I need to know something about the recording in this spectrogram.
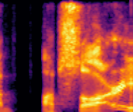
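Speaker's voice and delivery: hollow, insincere tone with nothing behind it. Retelling a movie scene where Juliette Lewis apologizes: Juliette Lewis insincere sorry. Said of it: "it's completely not there".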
